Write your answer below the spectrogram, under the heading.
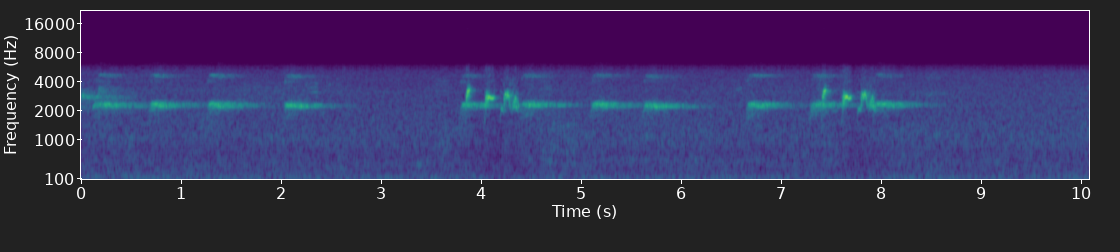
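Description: Caged red-whiskered bulbul singing: a run of short, clear whistled notes, broken twice, about four and seven and a half seconds in, by a quicker, brighter rising phrase.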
